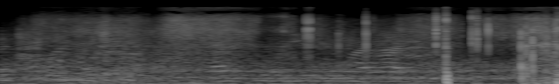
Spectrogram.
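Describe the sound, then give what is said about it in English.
Several short, sharp hissing spritzes of alcohol from a spray bottle during car polishing, a couple spaced apart and then a quick cluster near the end, over a murmuring background with faint voices. “You can spray the alcohol.”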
